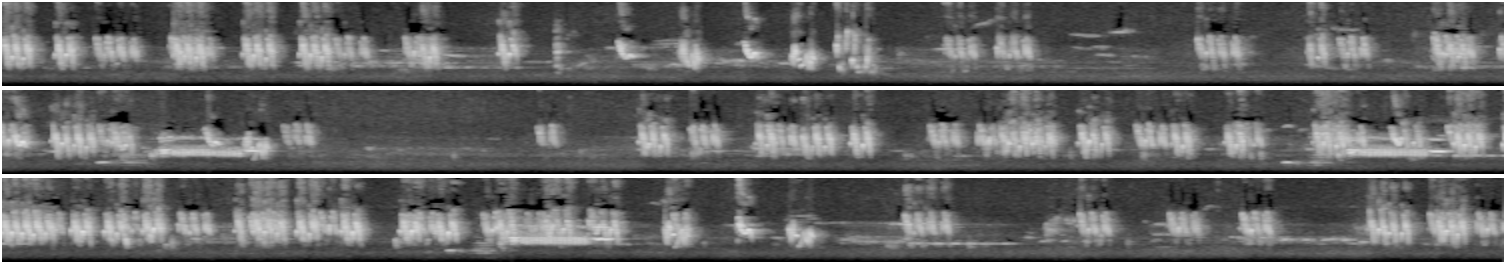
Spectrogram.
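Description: Small birds chirping: quick, high chirps several to the second, nearly continuous with a couple of brief pauses.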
